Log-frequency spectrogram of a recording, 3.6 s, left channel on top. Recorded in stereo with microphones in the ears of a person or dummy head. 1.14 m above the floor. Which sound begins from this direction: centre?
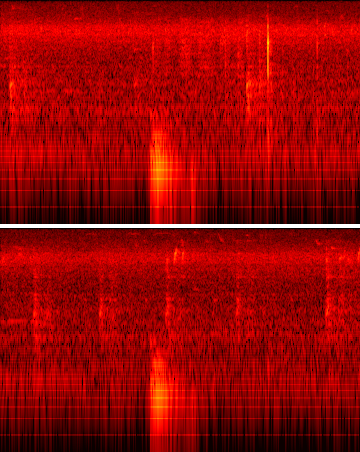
A cupboard door, at 1.5 s.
